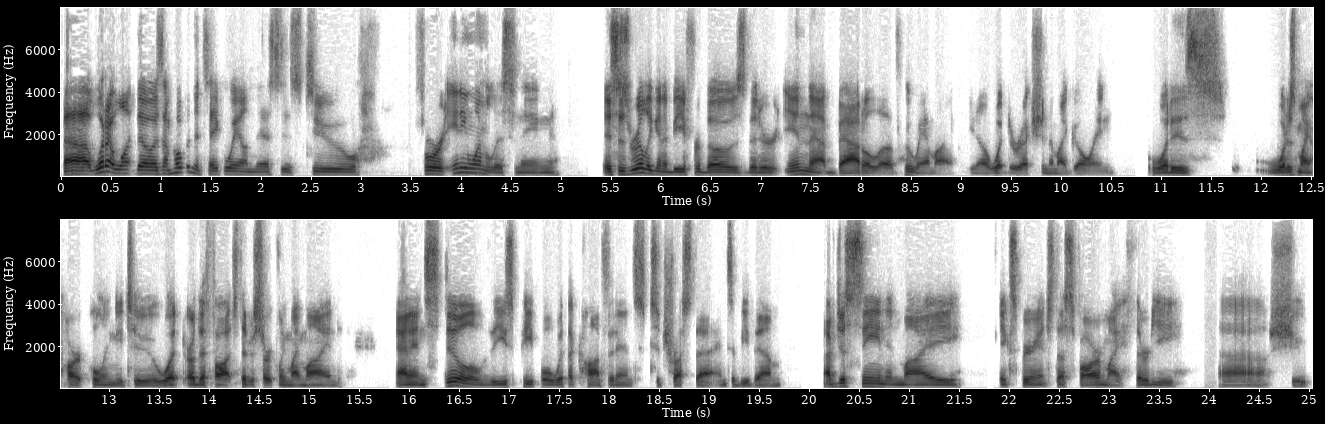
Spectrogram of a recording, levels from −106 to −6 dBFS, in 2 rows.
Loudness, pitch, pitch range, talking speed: -27 LUFS, 110 Hz, 105-130 Hz, 205 wpm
